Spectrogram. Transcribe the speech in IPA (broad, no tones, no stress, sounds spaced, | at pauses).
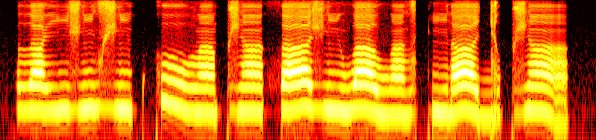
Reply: ð a ɣ i ʒ ĩ z ʒ ĩ p k o β ã p ʒ ã θ a ʒ ĩ w a w ã z k ĩ ɾ a ɟ o p ʒ ã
